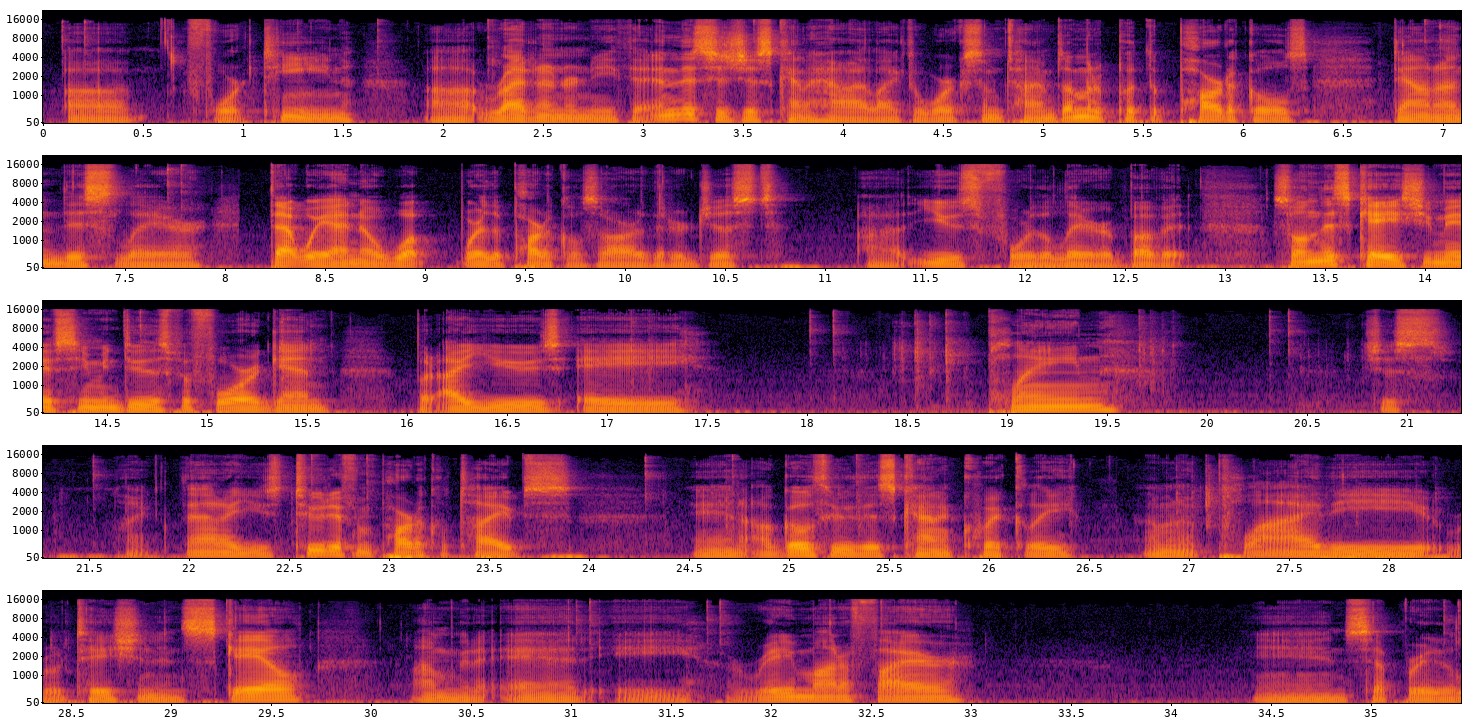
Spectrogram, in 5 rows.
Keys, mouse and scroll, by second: 0.2-2.0 drag, 2.0-3.5 middle drag, 3.7 middle click, 13.4 shift+a, 15.4 s, 18.6 r, 21.6-22.7 drag, 22.7 middle click, 23.6-25.8 drag, 25.8 middle click, 27.0 ctrl+a, 31.0-33.4 drag, 35.3-35.4 drag.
